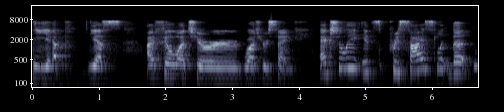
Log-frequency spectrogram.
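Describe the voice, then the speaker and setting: The speaker talks at a very slow pace in a Portuguese accent. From Portugal. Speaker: art podcast co-host, comics artist. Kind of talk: casual chat. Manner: hesitant, many fillers.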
